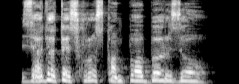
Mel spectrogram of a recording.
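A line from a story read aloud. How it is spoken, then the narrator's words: Roaring. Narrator (Bulgarian): ревнал вълкът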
